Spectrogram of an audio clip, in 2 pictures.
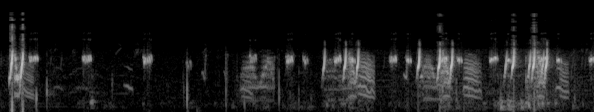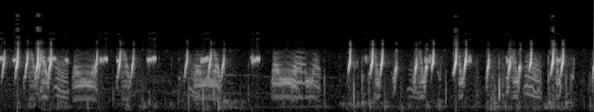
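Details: Dawn quail calling used to attract birds for hunting, starting sparse with single clipped notes, then building into rapid chattering bursts of bright notes and rough, squawky trills.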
